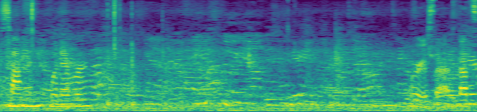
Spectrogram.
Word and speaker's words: saphenous: Saphenous, whatever.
